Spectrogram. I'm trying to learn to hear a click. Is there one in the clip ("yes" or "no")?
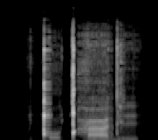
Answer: yes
